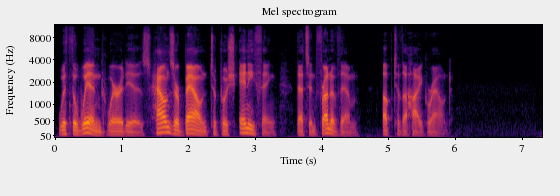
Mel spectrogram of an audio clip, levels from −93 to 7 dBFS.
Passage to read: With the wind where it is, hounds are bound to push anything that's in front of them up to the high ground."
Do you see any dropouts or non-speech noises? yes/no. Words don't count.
no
